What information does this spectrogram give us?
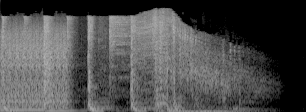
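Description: A loud, dense machine gun sound effect of rapid bursts that blur into a continuous rattle, then fade away over the final moments.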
